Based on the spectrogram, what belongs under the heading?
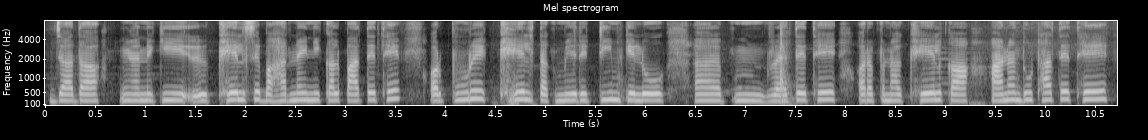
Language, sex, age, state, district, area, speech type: Hindi, female, 30-45, Madhya Pradesh, Bhopal, rural, spontaneous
